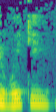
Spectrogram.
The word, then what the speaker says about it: Wiki: And am I saying that right? Wiki? – Wiki, kind of like Wikipedia.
